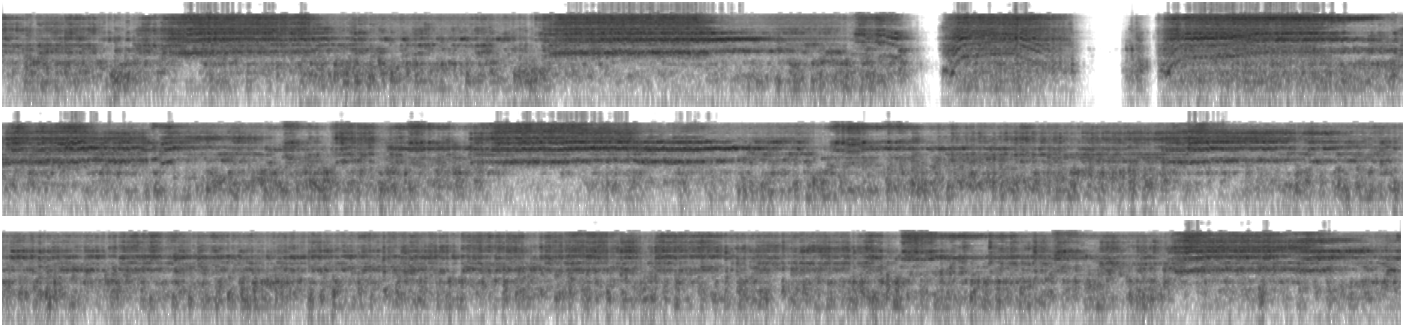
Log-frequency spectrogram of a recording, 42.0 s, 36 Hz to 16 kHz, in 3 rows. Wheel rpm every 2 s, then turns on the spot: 230, 230, 220, 220, 120, 70, 220, 220, 230, 220, 230, 230, 230, 230, 230, 230, 230, 230, 230, 230, 230.
none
